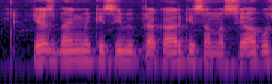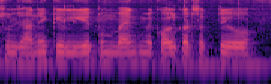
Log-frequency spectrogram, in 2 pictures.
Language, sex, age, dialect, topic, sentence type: Hindi, male, 18-24, Hindustani Malvi Khadi Boli, banking, statement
